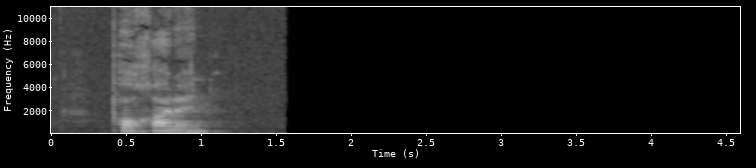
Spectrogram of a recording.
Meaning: 1. instead of 2. in return for, in exchange for
- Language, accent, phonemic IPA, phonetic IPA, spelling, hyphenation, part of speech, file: Armenian, Eastern Armenian, /pʰoχɑˈɾen/, [pʰoχɑɾén], փոխարեն, փո‧խա‧րեն, postposition, Hy-փոխարեն.ogg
